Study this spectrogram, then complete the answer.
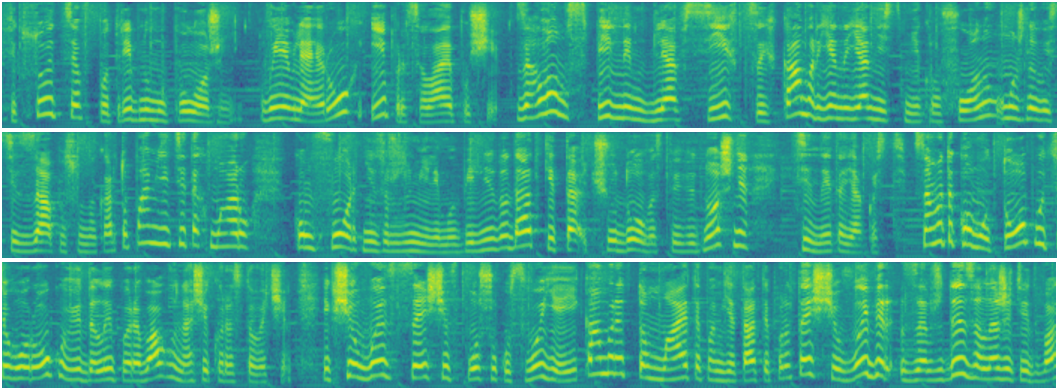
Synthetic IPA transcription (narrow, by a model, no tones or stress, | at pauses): fʲiksujʊt͡sʲːɐwpɔt̪ɾʲibnɔmʊpɔlˠɔʒenʲːḭʋɪjɐwlʲajɛɾuxipɾɪsɪlˠɑjɛpʊʃḭzɐɦɐlˠɔmspʲilʲnɪmd̪lʲɐwsʲixt̪sɪxkɑmɛrjɛnɐjawnʲisʲtʲmʲikɾɔfɔnʊmɔʒlˠɪʋɔsʲtʲizɑpɪsʊnɐkɑrt̪ʊpɑmʲjɐtʲit̪ɐxmɑɾʊ | kɔmfɔrt̪ʲnʲizrɔzʊmʲilʲimɔbʲilʲnʲid̪ɔd̪ɑt̪kɪt̪ɐt͡ʃʊd̪ɔʋɛspʲiwʋʲid̪nɔʃenʲːɐ | t͡sʲinɪt̪ɐjakɔsʲtʲi̥sɑmɛt̪ɐkɔmʊt̪ɔpʊt͡sʲɔɦɔɾɔkʊʋʲid̪ːɐlˠɪpeɾeʋɑɦʊnɑʃʲikɔɾɪst̪ɔʋɐt͡ʃḭjɐkʃt͡ʃɔʋɪwsɛʃt͡ʃɛwpɔʃʊkʊsʋɔjɛjikɑmeɾɪt̪ɔmɑjet̪ɛpɐmʲjɐt̪ɑt̪ɪpɾɔt̪ɛʃt͡ʃɔʋɪbʲirzɐwʒd̪ɪzɐlˠɛʒɪtʲʋʲid̪ʋɑ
